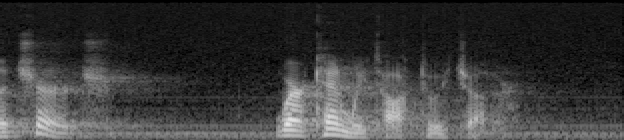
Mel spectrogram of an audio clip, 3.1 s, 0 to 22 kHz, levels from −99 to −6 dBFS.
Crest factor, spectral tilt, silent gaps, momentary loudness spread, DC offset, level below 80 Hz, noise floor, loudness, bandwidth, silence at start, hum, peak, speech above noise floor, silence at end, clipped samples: 22 dB; -7.5 dB/octave; none; 22 LU; under 0.1%; -66 dBFS; -53 dBFS; -29 LUFS; over 20 kHz; 0 s; 60 Hz at -55 dBFS; -8 dBFS; 24 dB; 0.55 s; under 0.1%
